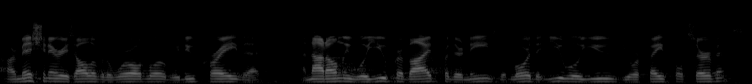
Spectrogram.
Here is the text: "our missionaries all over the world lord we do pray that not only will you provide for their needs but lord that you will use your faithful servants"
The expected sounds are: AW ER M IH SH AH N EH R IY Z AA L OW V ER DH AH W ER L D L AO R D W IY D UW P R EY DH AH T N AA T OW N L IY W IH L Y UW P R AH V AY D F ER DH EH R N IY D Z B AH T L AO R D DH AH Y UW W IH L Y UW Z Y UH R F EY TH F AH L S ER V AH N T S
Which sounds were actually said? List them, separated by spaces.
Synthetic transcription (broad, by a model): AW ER M IH SH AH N EH R IY Z AA L OW V ER DH AH W ER L D L AO R D W IY D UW P R EY DH AH T N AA T OW N L IY W IH L Y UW P R AH V AY D F ER DH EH R N IY D Z B AH T L AO R D DH AH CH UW W IH L Y UW Z Y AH R F EY TH F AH L S ER V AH N T S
